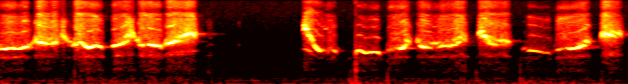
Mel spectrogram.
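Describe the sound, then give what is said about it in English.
A human voice imitating blackbird calls, then shaped with technology: rapid, fluting whistled phrases, rising and falling in pitch, in two loud bursts separated by a short pause. “I just mimicked them and then used technology to shape my voice.”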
